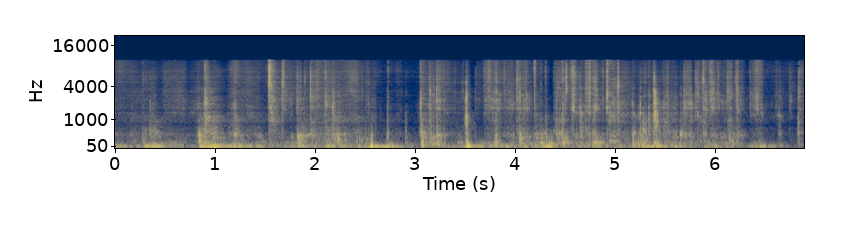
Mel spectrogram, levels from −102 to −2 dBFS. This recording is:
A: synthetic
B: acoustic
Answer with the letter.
A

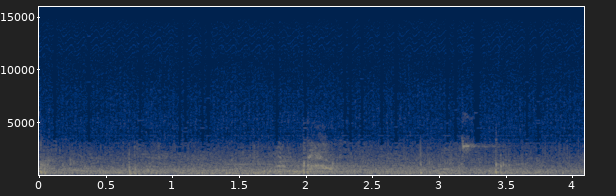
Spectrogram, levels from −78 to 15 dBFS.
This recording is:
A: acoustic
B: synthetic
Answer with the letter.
A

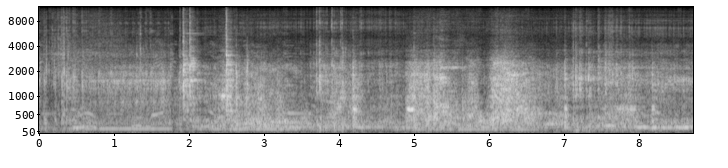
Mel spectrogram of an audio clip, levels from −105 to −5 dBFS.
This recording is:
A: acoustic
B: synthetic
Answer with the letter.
A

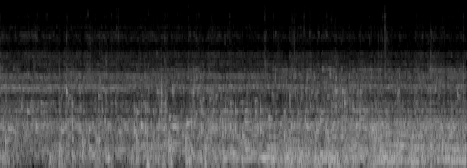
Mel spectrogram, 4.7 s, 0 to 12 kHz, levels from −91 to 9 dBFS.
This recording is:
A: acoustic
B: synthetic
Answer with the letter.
A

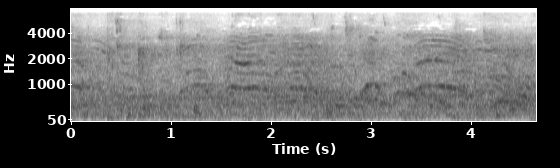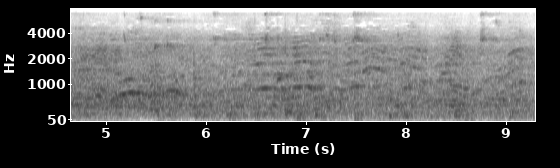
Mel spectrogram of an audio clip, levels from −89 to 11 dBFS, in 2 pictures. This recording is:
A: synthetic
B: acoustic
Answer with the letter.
B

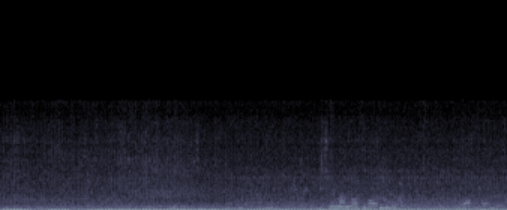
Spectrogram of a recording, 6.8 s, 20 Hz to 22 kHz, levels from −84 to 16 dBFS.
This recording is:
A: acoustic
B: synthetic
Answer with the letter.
A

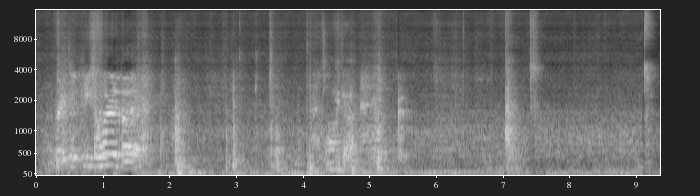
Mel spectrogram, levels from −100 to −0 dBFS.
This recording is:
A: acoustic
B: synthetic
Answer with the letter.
B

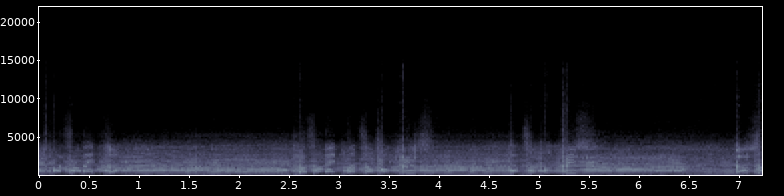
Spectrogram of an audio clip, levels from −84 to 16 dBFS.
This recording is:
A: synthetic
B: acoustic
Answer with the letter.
A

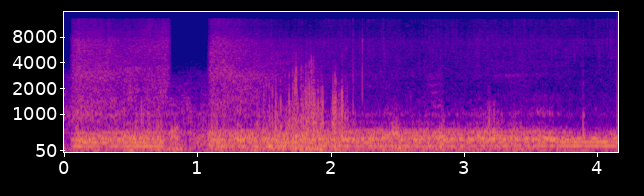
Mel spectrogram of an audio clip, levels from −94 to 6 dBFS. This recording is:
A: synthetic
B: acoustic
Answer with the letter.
B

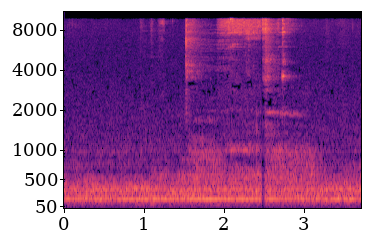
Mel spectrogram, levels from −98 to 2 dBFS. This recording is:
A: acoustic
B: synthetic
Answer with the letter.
A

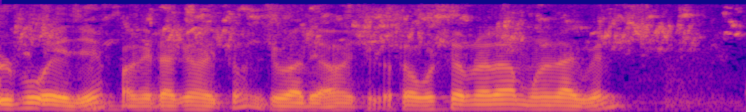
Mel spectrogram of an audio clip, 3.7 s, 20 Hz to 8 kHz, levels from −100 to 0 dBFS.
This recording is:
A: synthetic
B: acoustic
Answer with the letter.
B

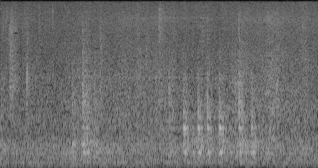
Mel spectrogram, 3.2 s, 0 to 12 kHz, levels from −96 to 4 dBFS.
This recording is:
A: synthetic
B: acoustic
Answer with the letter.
B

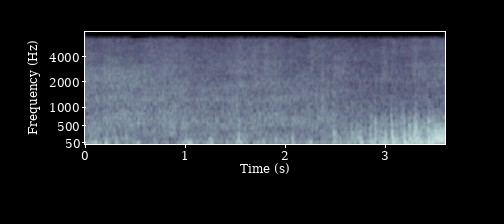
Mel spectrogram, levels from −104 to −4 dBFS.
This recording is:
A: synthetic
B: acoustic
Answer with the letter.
A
